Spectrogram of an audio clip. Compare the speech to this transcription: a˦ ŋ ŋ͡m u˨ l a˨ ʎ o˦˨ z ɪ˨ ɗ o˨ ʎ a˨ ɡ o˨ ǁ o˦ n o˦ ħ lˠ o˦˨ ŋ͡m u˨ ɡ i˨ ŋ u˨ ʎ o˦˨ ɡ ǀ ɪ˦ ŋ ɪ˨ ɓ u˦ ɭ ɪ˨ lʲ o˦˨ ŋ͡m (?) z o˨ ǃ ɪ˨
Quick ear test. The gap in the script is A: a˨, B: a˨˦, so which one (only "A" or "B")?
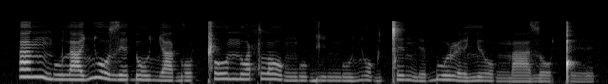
A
